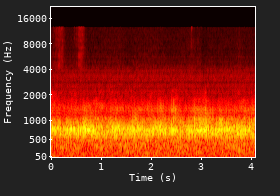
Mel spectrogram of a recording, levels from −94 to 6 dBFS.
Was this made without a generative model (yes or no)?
no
